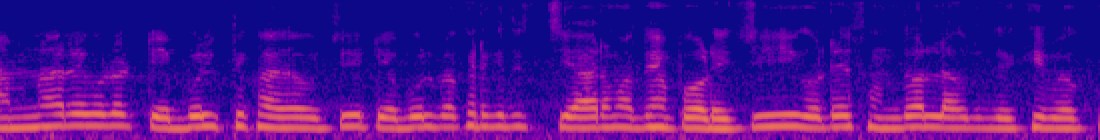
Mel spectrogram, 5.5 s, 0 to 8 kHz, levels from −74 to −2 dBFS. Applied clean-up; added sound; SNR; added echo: none; none; none; none.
